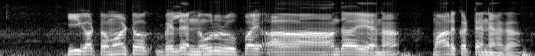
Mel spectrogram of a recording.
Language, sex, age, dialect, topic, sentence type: Kannada, female, 25-30, Northeastern, agriculture, question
